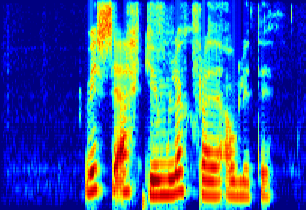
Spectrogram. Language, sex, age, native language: Icelandic, female, 16, Icelandic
